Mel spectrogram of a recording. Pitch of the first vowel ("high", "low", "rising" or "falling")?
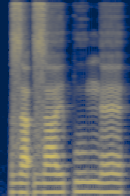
high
